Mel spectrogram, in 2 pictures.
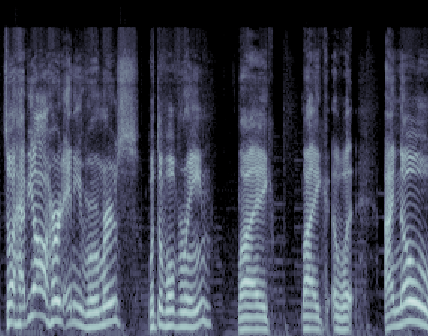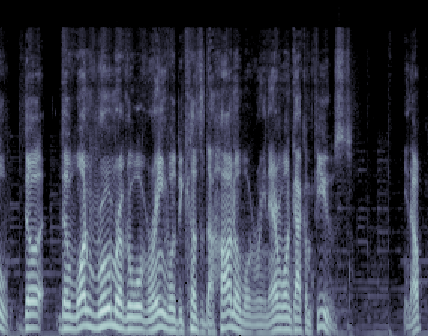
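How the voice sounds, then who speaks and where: With a voice on the high side, lively intonation and a moderate pace, a tired Southern American man in his thirties rambles through a casual live-stream chat. The fairly bright tone is captured dry, soft music in the background, as he restarts and throws asides to viewers.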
